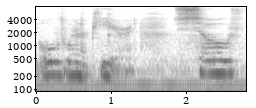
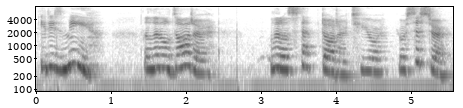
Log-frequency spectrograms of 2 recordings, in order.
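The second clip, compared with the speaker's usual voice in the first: put-on higher, louder, earnest child's voice; little girl calling; 4 semitones higher, 6 dB louder than usual. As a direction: call up to someone behind a door. Girl calls to the closed door.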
